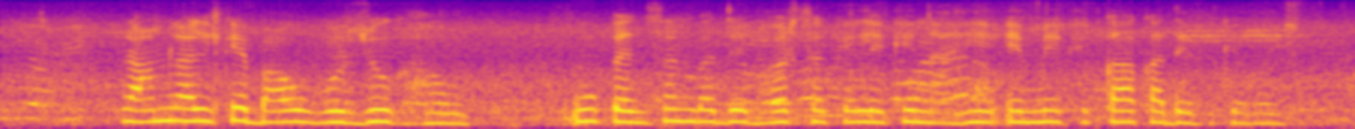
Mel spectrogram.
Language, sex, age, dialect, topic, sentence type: Bhojpuri, female, 18-24, Western, banking, question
